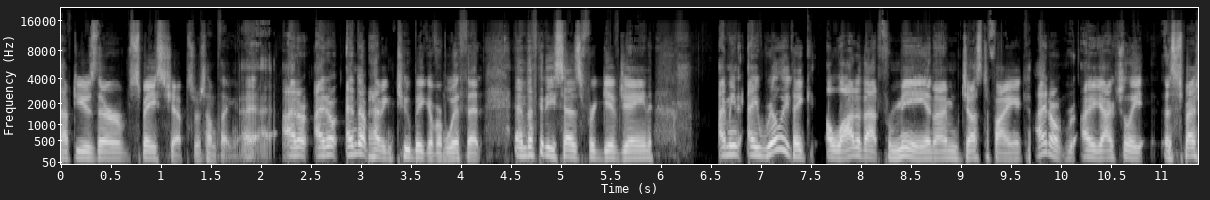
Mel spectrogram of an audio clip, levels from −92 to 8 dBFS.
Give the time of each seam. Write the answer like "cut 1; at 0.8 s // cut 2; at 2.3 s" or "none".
cut 1; at 3.1 s // cut 2; at 3.8 s // cut 3; at 4.7 s // cut 4; at 5.6 s // cut 5; at 7.3 s // cut 6; at 8.7 s // cut 7; at 9.7 s // cut 8; at 10.2 s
